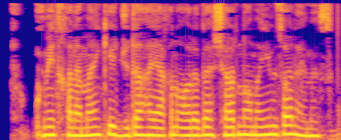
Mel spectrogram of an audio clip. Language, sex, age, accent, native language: Uzbek, male, 18-24, Farg'ona, Uzbek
